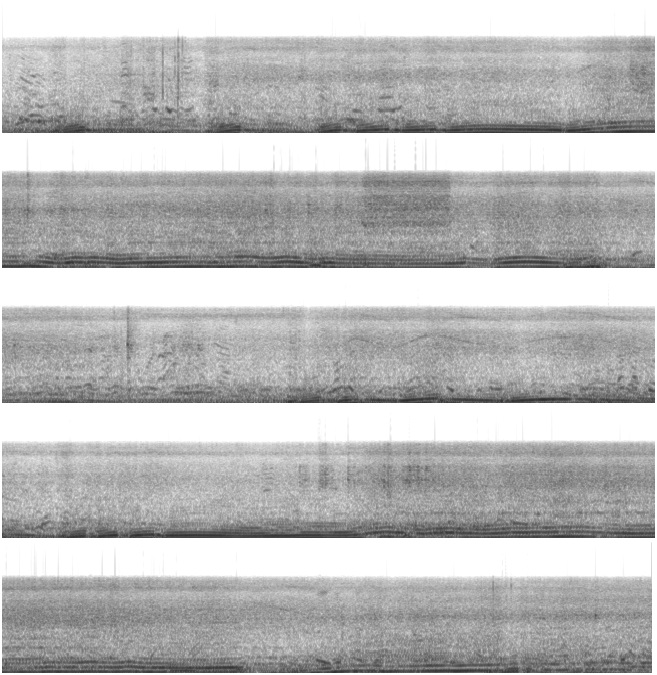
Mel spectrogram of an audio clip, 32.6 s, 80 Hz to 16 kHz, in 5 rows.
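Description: Jeep Wrangler YJ engine revving up and down repeatedly under load as the 4x4 claws up a steep muddy slope, its pitch rising and falling every few seconds.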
